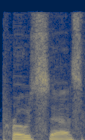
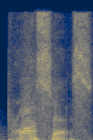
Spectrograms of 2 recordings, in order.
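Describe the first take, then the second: First: It is said with a Canadian pronunciation. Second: It is said with an American pronunciation. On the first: "the way you pronounce it" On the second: "It's the Americans that call it"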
